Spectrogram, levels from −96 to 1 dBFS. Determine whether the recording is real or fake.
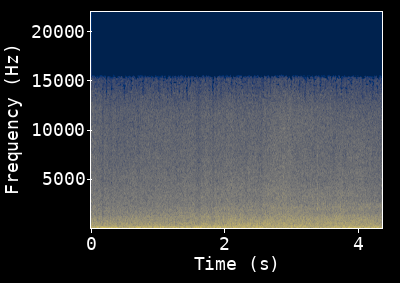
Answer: real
